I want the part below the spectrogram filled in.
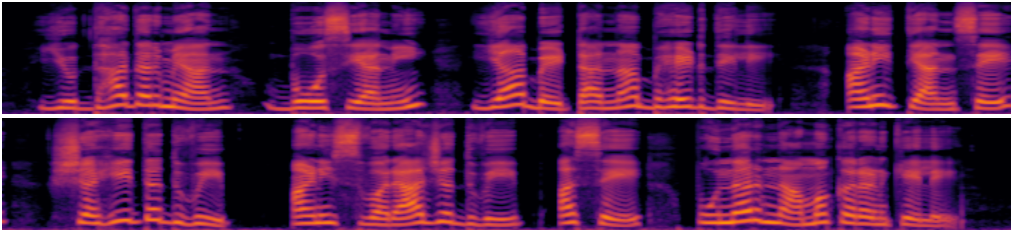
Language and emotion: Marathi, neutral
